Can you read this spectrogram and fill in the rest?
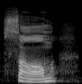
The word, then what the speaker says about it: Psalm: So when we say Psalm, the P is silent, like it should be in our bathrooms too.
